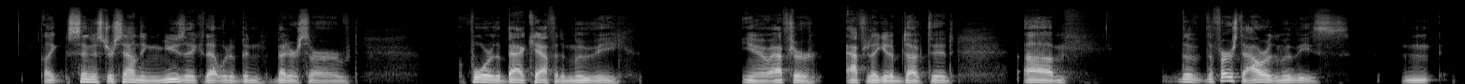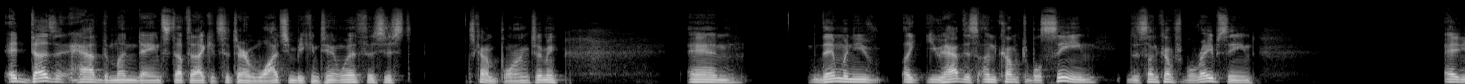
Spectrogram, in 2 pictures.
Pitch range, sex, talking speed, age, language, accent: 95-110 Hz, male, 145 wpm, 30-49, English, American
